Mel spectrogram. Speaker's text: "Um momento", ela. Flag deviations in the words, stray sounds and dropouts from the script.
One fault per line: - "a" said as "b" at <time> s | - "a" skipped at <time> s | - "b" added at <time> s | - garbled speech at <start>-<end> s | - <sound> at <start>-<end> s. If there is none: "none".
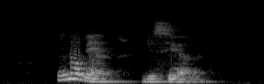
- "disse" added at 1.4 s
